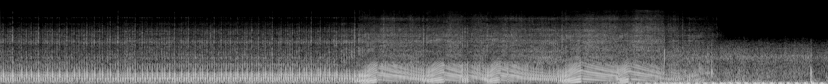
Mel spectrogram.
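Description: A chainsaw revs as it cuts through a tree trunk.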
